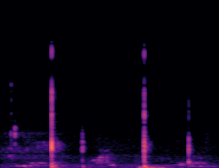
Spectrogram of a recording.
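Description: Stylus tapping on a tablet's glass screen: two sharp taps about a second apart, with a few fainter ticks between and after them.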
